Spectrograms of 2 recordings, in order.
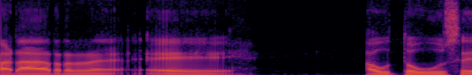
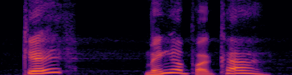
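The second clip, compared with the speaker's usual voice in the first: father calling out; 13 semitones higher than usual. Retold or imitated. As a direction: bark the summons up high like a stern father. Father summons beaten son.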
